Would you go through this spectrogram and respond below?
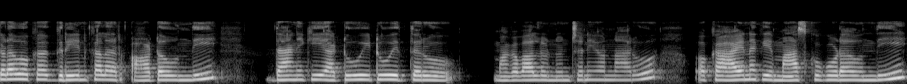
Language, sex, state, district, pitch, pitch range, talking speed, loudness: Telugu, female, Andhra Pradesh, Krishna, 210 Hz, 200-220 Hz, 120 wpm, -16 LUFS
